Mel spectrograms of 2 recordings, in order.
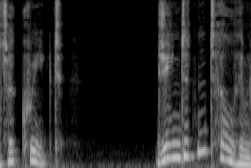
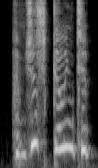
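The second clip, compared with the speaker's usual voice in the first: put-on boy voice; 6 dB louder than usual. A narrator's reading.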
